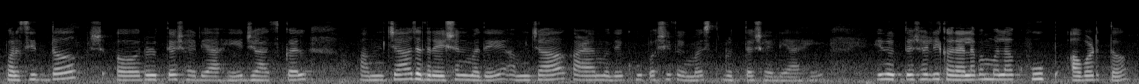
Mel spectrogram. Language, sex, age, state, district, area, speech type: Marathi, female, 18-30, Maharashtra, Raigad, rural, spontaneous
